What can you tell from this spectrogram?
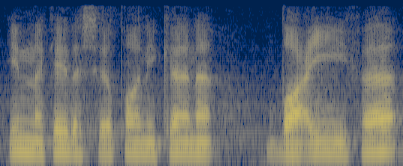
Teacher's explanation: نفخم الضاد ونرقق العين ونراعي المد حركتين في مد هذا المد الطبيعي الموقوف عليه اللي هو مد العوض ضعيف.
